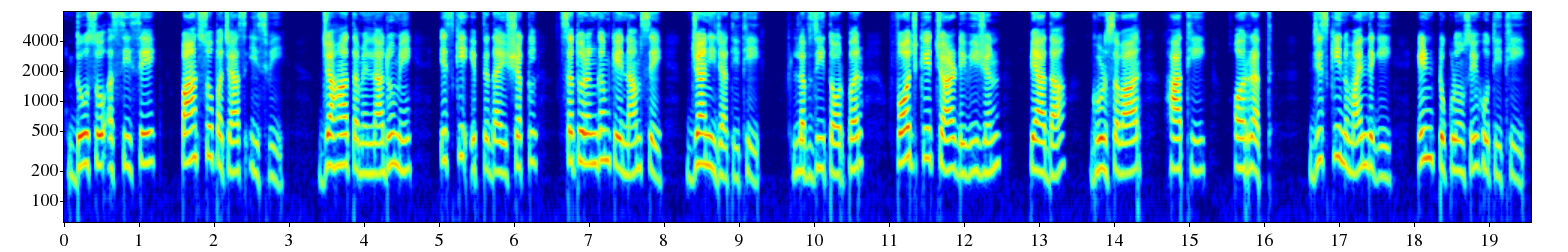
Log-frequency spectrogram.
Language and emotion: Urdu, neutral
